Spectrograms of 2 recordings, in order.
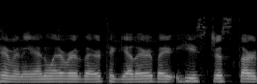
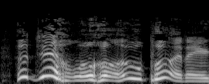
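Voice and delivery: animated, "jello" stretched out with wide pitch swing; 7 semitones higher, 14 dB louder than usual. Showing how another speaker does a celebrity voice: Bill Cosby impression. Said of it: "This is Andy's Cosby".

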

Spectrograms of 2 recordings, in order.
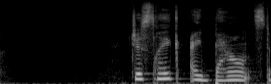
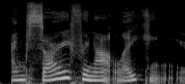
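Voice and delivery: ordinary delivery

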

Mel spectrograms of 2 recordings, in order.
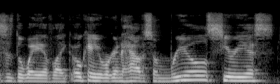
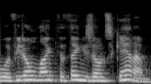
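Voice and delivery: put-on dopey, dumb-sounding, thick-headed voice; 3 semitones higher than usual. Quoting people who defend the game: imitating people in a dumb voice. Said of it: "the dumb voice".

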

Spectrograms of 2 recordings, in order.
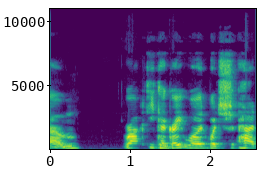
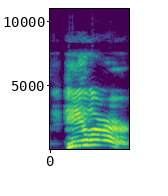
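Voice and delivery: loud, very high put-on shout; 14 semitones higher than usual. Retelling a fan who shouted an answer at an event: imitating a loud shout. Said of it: "one guy really loudly shouts".

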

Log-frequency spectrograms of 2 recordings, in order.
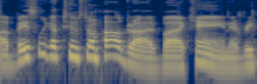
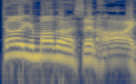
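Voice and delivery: terrible put-on Scottish or Irish accent, very loud; 7 semitones higher, 12 dB louder than usual. Quoting a funny line from someone, terrible Scottish or Irish accent. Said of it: "That's a terrible Scottish or Irish accent".

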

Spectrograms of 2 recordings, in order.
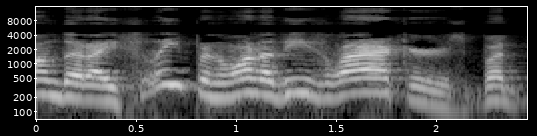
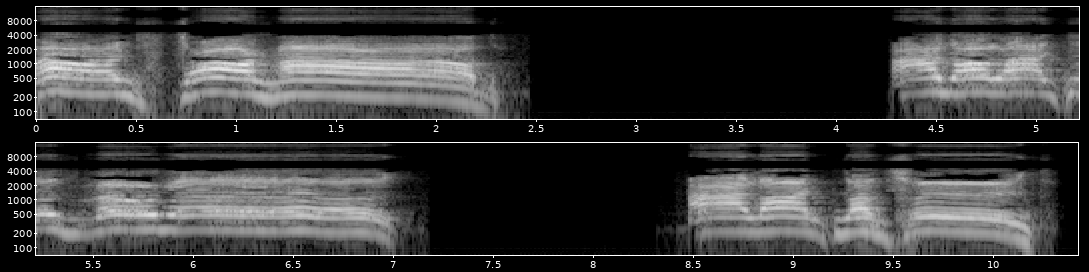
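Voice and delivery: put-on garbled, barely intelligible dumb brute voice; 4 dB louder than usual. Describing a dumb muscle character from a movie, garbled dumb brute voice. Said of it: "he basically talks like this".

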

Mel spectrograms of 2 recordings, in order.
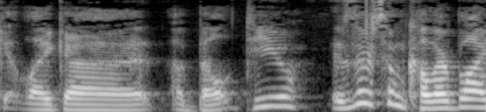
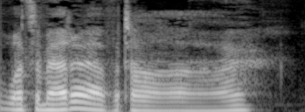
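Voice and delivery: low, sneering, taunting demon voice; 6 semitones lower than usual. Joking back at another speaker: Guardian voice. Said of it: "Is that your Richard Garriott voice?".

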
